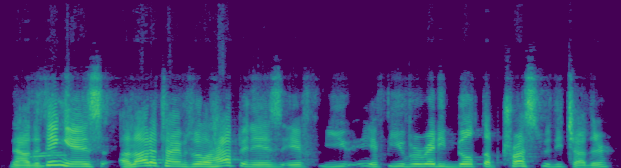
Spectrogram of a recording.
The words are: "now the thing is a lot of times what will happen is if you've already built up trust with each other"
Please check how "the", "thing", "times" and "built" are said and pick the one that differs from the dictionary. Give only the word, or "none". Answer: none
